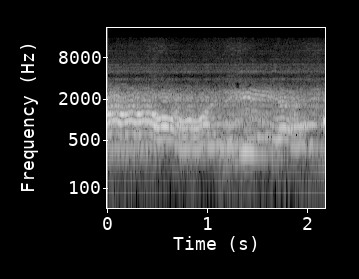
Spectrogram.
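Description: Early acoustic Berliner disc played on a horn gramophone: a tenor sings an operatic cavatina with wide vibrato over the accompaniment, held notes and a short slide in pitch in the middle. The sound is thin and narrow in range, with nothing above the middle treble.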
